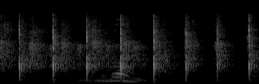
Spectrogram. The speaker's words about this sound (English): Let's give a hand clap unto the Lord today. Hallelujah. Thank you, Jesus.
